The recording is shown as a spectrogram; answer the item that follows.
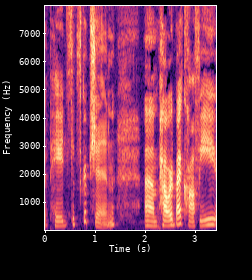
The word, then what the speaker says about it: Ko-fi: subscription um powered by coffee or pronounced coffee but spelled k-o-f-i and as an independent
